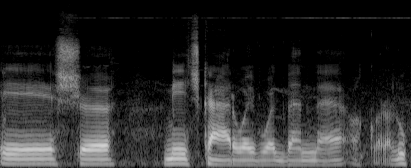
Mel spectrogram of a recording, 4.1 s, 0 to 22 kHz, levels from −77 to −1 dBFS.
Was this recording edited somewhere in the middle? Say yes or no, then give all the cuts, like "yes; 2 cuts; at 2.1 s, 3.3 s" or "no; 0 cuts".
no; 0 cuts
